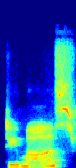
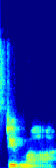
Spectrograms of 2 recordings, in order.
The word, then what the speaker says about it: Dumas: Dumas writes about her, I don't know if she says Dumas or Dumas. I bet it's Dumas because it's French. And usually in French, you don't pronounce the S at the end because her husband's French.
